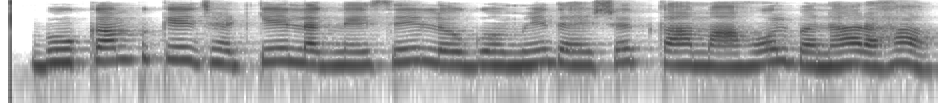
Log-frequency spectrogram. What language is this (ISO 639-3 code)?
hin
